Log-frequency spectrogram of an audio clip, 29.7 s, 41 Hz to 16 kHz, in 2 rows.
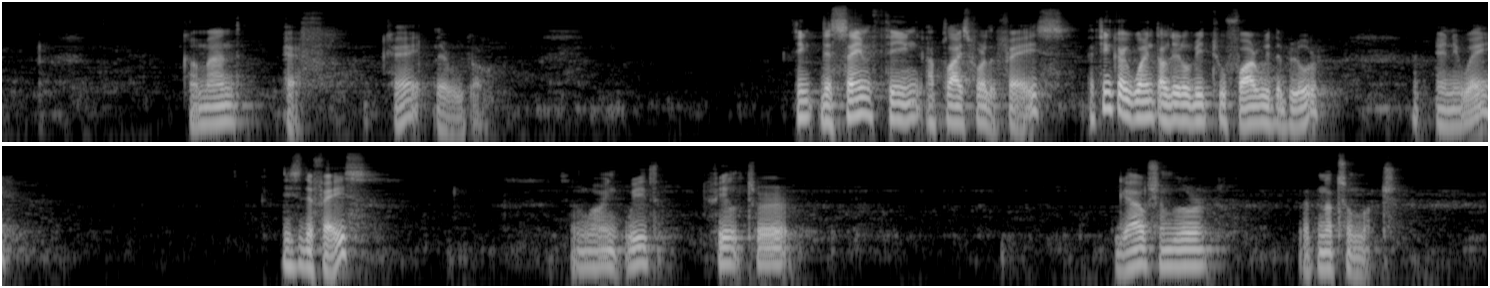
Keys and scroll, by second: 2.8 super+f, 7.8 space, 11.0 space.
